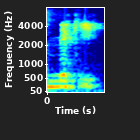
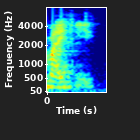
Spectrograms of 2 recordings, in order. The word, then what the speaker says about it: Mickey: If you did, you would know that that is Mickey. That is not Mikey.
